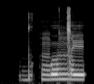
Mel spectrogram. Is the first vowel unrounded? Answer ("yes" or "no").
no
